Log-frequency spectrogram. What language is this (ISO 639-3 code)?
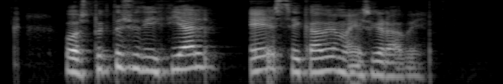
glg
